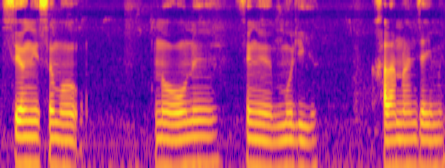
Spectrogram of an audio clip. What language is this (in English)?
Bodo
